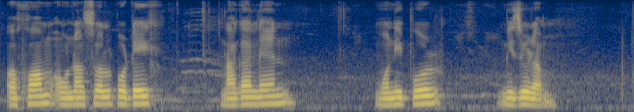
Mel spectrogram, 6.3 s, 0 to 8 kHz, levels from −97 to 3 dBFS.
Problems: none marked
